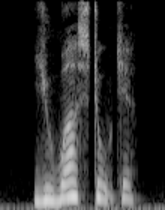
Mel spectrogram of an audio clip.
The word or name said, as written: jurastudium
